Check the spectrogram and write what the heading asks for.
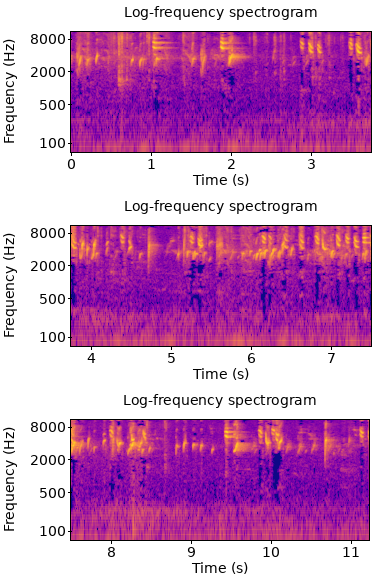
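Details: European goldfinch call to make a caged goldfinch sing, a long, steady stream of rapid, liquid twittering and metallic high chirps with only short breaks.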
